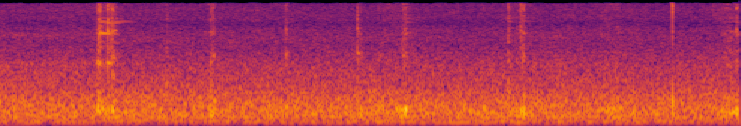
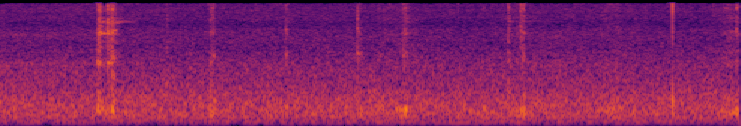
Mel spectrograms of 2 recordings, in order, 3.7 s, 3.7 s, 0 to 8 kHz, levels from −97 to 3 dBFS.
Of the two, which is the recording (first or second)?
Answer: first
